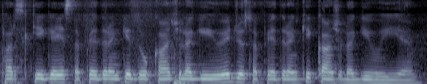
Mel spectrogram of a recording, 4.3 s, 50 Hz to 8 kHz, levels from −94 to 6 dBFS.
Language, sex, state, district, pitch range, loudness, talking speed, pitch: Hindi, male, Uttar Pradesh, Etah, 120-130 Hz, -31 LUFS, 250 wpm, 125 Hz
